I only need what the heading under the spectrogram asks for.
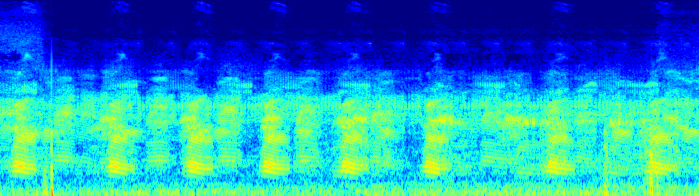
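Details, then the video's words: Post-monsoon frogs gathered in rain-filled water call while mating: harmonic, drawn-out croaks sweeping upward, about every second, with occasional sharp taps. "Frog mating,Frog Sounds after monsoon rain,Sounds of toad Croak croak ! frog mating and love in rain"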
